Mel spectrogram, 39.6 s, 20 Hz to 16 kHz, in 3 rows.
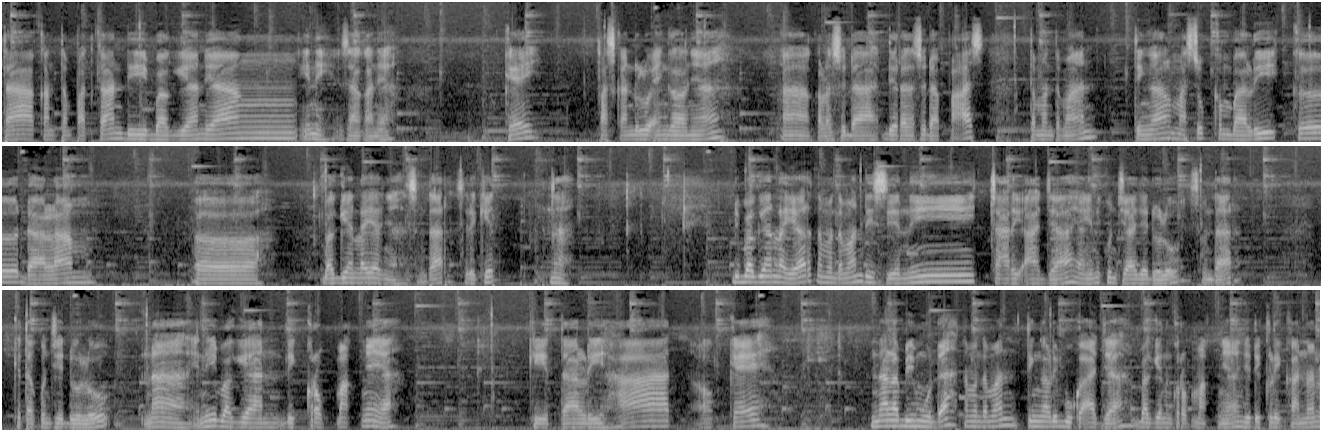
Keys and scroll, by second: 9.4 Return, 19.6 Return, 34.8 F10.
